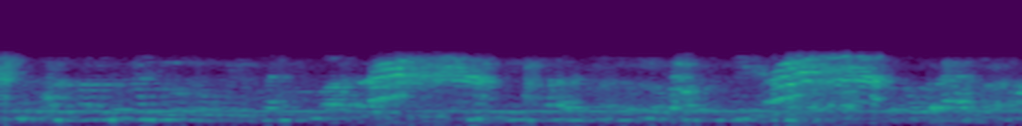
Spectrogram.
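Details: Grumbling cat giving low, continuous murmuring growls broken by two louder, wavering meow-like rises, over a steady faint hum.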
